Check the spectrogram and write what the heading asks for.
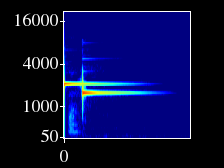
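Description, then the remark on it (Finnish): A short two-note electronic chime from a mobile phone, a quick bright tone followed by a slightly lower one that rings out and fades within a second, clear with no talking. “Hups. Toi oli mun puhelin.”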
